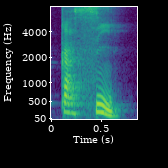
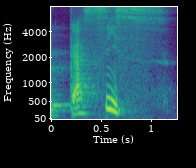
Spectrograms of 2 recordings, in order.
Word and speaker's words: Cassis: C'est un peu comme pour la ville de Cassi. La lettre S est muette. Mais si je me réfère au fruits, je dirais le Cassis. Cassi, c'est la ville. Cassis, c'est le fruit.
